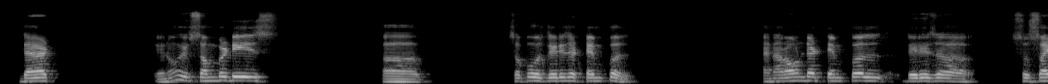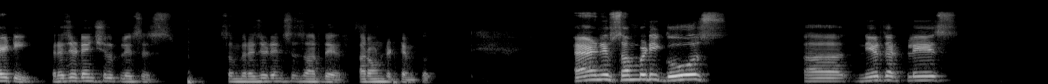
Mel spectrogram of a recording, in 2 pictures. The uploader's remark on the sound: Zoom classes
